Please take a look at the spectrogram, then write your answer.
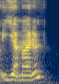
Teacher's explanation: a las dos nos parecía que sonaba como una fricativa palatal sonora, como llamaron, pero también nos parece que se asemeja su pronunciación a una I deslizada debido a que se encuentra al lado de la vocal A y pues que esta vocal es átono.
